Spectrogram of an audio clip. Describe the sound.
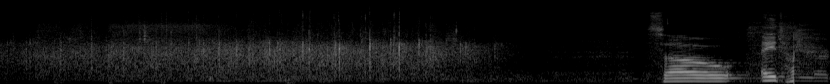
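A crowd applauds steadily for about five seconds, a dense patter of many hands clapping that then fades away, after which a single voice starts talking.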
